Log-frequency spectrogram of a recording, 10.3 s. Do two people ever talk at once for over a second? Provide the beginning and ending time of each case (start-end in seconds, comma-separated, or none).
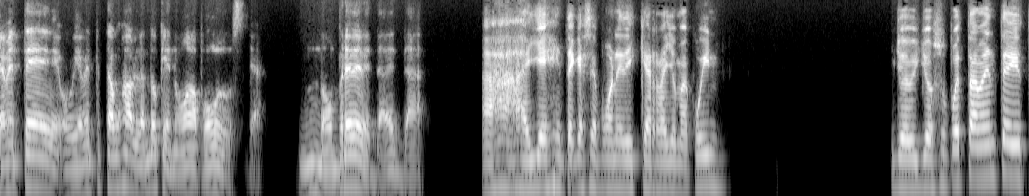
none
